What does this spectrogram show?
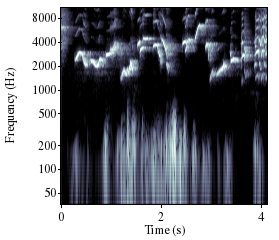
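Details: Oriental magpie-robin singing an aggressive fighting song to stir other birds: clear, varied whistles gliding up and down, closing with rapid rattling notes, over low rumbling background noise.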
